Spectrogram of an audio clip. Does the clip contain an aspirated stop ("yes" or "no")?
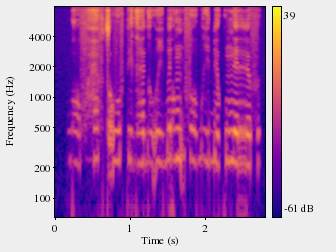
no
